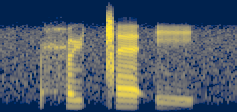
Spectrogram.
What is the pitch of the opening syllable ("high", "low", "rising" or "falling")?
high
